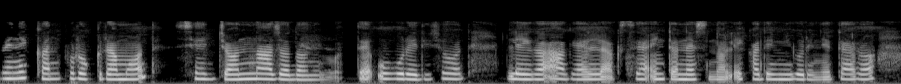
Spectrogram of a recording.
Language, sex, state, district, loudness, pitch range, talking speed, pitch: Chakma, male, Tripura, Unakoti, -17 LUFS, 215-250 Hz, 120 wpm, 235 Hz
